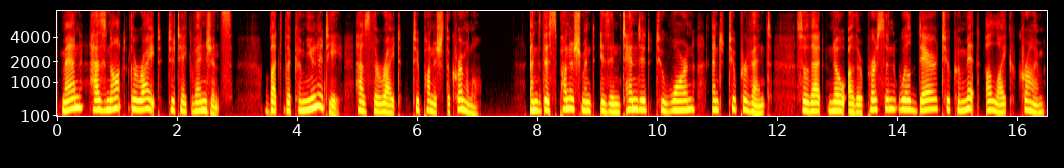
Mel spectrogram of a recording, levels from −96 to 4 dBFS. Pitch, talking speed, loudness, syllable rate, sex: 200 Hz, 145 wpm, -19 LUFS, 4.3 syllables/s, female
